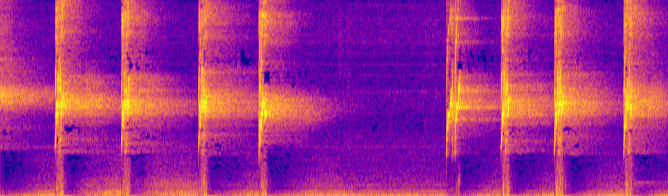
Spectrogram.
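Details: A single caged Forpus parrotlet calling very loudly, a series of sharp high chirps in two bursts, about eight calls with a pause in the middle, over a faint low hum.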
